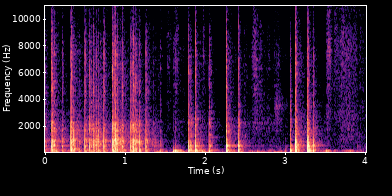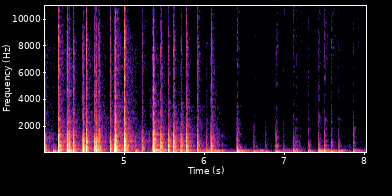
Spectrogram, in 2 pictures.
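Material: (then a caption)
Iron. An iron decoration shaped like a famous film star is tapped quickly with fingers, giving a fast, uneven run of dozens of short, dull metallic knocks. The knocks have a low, hollow body with very little ring, and some louder clusters stand out against quieter taps.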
